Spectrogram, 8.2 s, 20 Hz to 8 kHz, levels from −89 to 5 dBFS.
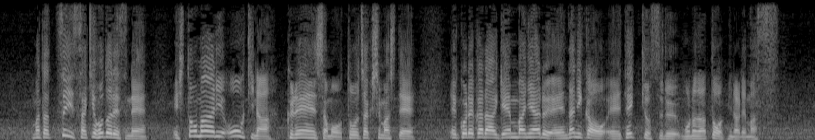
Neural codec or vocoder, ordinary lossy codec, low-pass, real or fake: none; none; none; real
